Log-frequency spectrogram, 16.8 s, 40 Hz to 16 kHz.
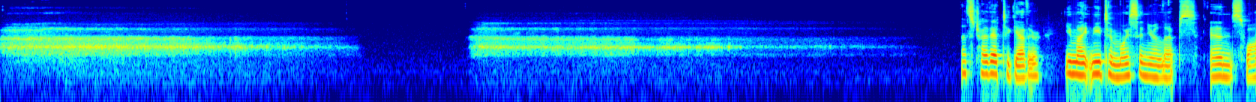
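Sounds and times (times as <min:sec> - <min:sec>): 
soft breathing in and out through the mouth: 0:00.0 - 0:04.9, 0:06.2 - 0:12.3
speech: 0:12.8 - 0:16.7.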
